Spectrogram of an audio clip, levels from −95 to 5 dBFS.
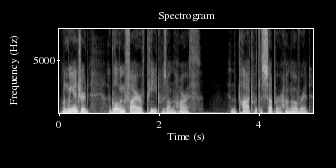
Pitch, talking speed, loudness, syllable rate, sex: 130 Hz, 250 wpm, -17 LUFS, 6.5 syllables/s, male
